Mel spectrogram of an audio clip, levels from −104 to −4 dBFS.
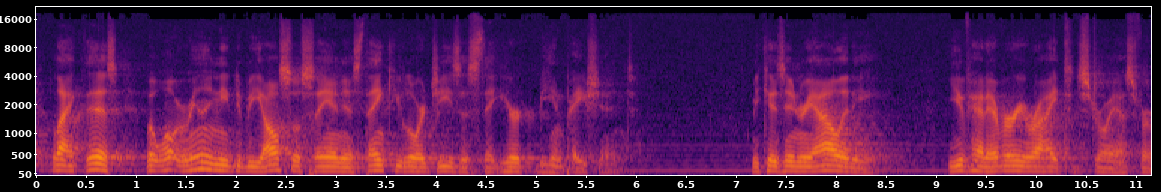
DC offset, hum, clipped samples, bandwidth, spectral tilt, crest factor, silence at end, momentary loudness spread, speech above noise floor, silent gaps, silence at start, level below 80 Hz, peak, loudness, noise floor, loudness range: under 0.1%; none; under 0.1%; 19 kHz; -5 dB/octave; 20 dB; 0 s; 11 LU; 26 dB; none; 0 s; -68 dBFS; -18 dBFS; -38 LUFS; -64 dBFS; 7 LU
